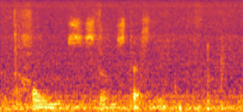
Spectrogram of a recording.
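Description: Near silence: the room tone of a hall, with a faint voice briefly heard off-microphone.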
